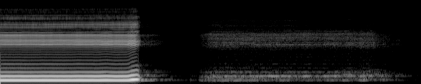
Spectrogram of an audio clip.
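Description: A man's voice holding one long chanted vowel at a steady pitch, the drawn-out madd (lengthened vowel) of an Arabic word read aloud in Qur'anic reading practice; it cuts off about a second and a half in. A much fainter voice follows for about two seconds.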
